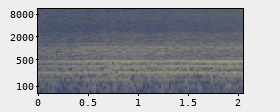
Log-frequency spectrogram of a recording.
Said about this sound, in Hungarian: Jaj, nekünk, jön már a busz.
